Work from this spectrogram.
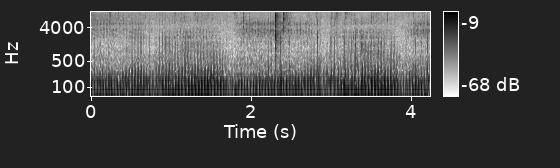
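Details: Warm, rumbling purr from a sleeping cat, low and rhythmic with regular inhale-exhale swells, set against light crackles and pops of a fireplace.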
